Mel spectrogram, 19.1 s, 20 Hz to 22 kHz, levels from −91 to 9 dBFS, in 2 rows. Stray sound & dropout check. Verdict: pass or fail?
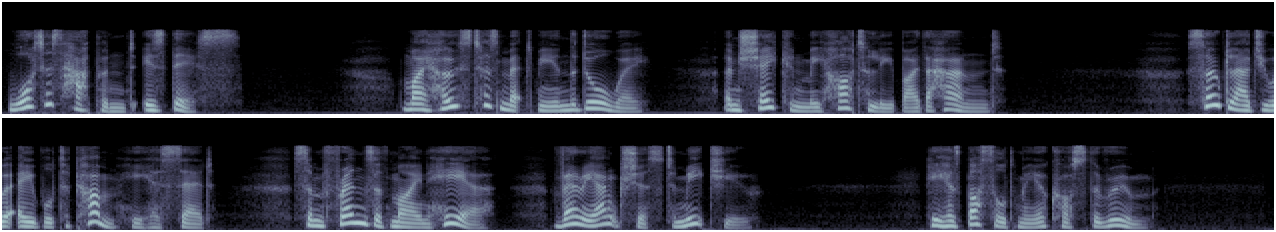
pass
